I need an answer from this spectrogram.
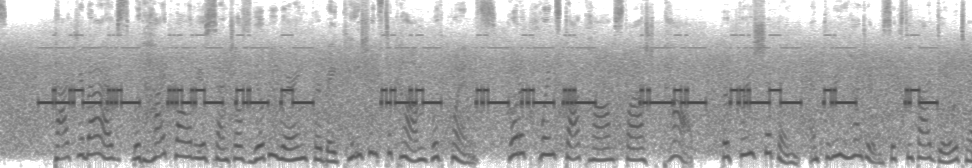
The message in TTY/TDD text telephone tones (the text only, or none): ESSENTIALLY, THE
